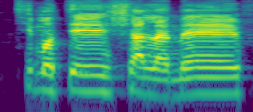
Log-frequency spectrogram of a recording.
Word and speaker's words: Timothée Chalamet: It also has Timothée Chalamet from Call Me By Your Name, which is cool. – I do like that pronunciation. – That is the actual pronunciation.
